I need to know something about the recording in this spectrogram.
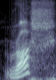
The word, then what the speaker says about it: Roch: R-O-C-H, Roche. Maybe that's Roche, Rochelle. L-L-M-E-R. Or it could be a male. Rock. Pronounced Rock.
